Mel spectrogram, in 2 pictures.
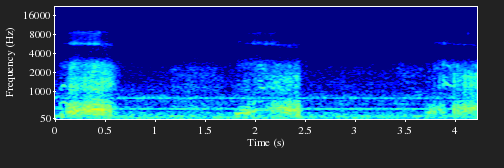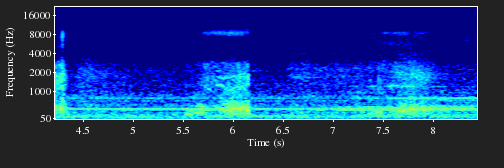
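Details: Cat sleeping with tongue sticking out, snoring loudly: regular rasping snores, about five in eight seconds, faint steady hum in a quiet room; snoring.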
